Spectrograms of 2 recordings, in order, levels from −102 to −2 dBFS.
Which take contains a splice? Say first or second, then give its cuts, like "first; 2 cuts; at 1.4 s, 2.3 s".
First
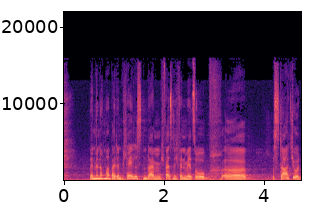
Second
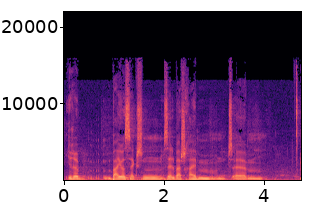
second; 1 cut; at 2.0 s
